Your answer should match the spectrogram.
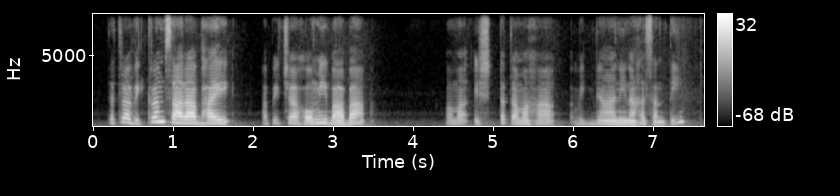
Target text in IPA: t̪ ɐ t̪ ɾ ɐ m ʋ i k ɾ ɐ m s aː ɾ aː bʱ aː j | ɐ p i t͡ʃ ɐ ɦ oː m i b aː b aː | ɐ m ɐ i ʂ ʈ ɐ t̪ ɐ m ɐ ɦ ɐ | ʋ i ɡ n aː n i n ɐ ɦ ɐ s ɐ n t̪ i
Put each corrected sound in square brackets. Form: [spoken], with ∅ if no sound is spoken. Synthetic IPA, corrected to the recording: t̪ ɐ t̪ ɾ ɐ [∅] ʋ i k ɾ ɐ m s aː ɾ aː bʱ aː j | ɐ p i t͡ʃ ɐ ɦ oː m i b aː b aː | ɐ m ɐ i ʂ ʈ ɐ t̪ ɐ m ɐ ɦ ɐ | ʋ i ɡ n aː n i n ɐ ɦ ɐ s ɐ n t̪ i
